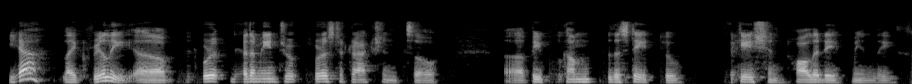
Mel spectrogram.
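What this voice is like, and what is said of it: Speaks with a mixed accent. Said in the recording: “why I have an accent ... I grew up in the U.S. as a kid and then moved back to India as a teenager”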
